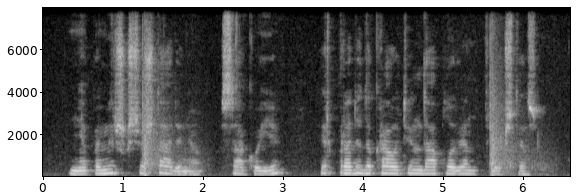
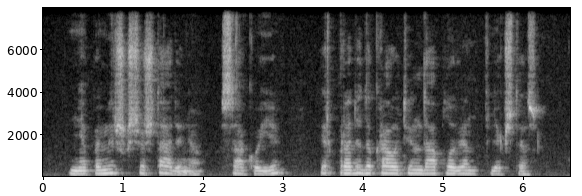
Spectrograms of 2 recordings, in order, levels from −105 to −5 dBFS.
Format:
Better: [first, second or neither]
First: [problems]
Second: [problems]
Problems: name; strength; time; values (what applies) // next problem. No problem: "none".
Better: second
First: background sound (Gunshot, gunfire); 12 dB below the speech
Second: none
